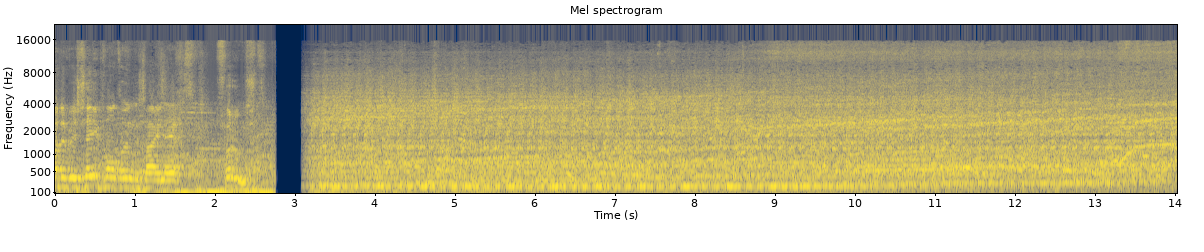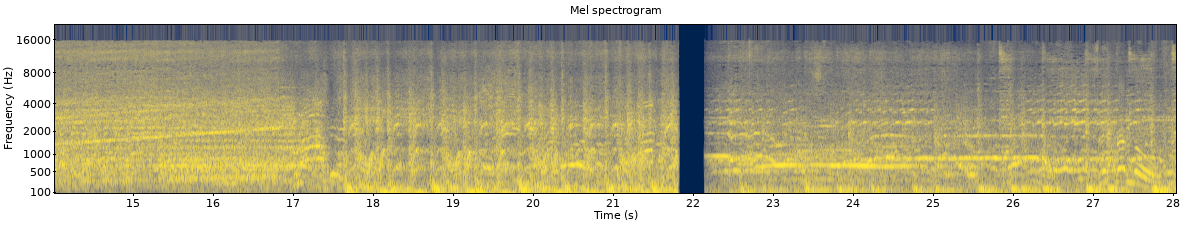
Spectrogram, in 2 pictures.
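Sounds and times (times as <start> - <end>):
electronic dance music: 0.1 - 28.0
steady low drone: 3.1 - 16.8
tone rising in pitch: 3.1 - 17.2.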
